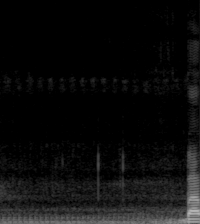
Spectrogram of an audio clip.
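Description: A low, steady background hum in a pause between spoken phrases, with two faint clicks about a second in. A man's voice starts again near the end.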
